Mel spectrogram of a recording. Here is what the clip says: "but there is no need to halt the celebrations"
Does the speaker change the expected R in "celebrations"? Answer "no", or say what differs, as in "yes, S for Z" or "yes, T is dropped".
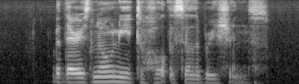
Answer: no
